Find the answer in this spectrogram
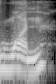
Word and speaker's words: Wane: So my mom is part of that family, and her last name is Wayne, which is one when you really pronounce it.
